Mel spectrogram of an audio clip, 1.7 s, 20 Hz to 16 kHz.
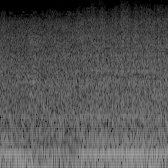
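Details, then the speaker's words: Ice Air PTAC unit tripping its breaker: flat, heavy electrical hum holding steady, the compressor stalled on locked rotor drawing about 40 amps on the common wire. Intermittent locked rotor. "But it's going to be a wrap for the other one. Intermittent lock rotor issue. There you go. 40 amps."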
